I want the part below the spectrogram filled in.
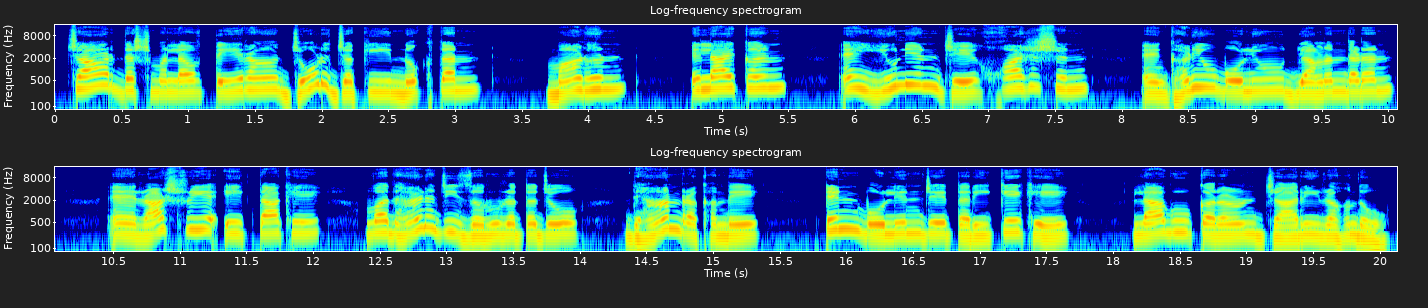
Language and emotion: Sindhi, neutral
